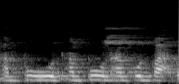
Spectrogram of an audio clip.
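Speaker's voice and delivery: high pleading cry for mercy; pleading child. Retold or imitated. Beaten child begging for mercy, high pleading voice. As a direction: beg the teacher to stop hitting. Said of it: "tuh dibilang".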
